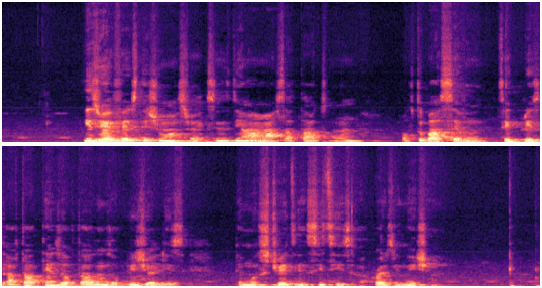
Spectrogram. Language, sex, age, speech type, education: Nigerian Pidgin, male, 15-29, spontaneous, tertiary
